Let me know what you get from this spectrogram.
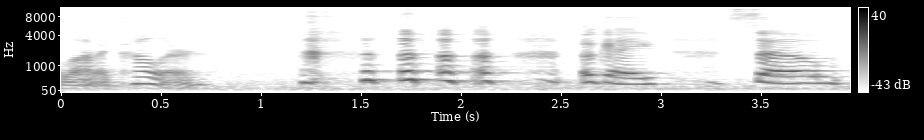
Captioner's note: laughs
